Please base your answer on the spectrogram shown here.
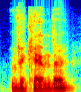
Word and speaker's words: Vikander: That's how you say her name, right? Yeah, Vikander. Yeah.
